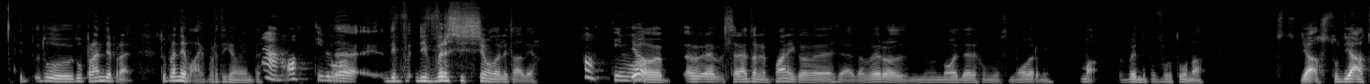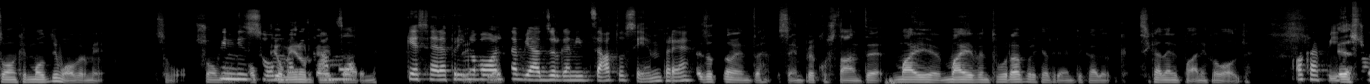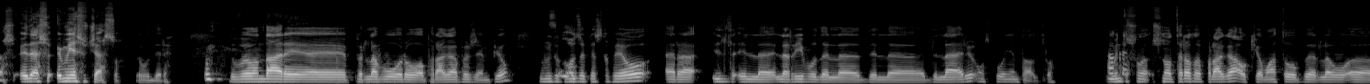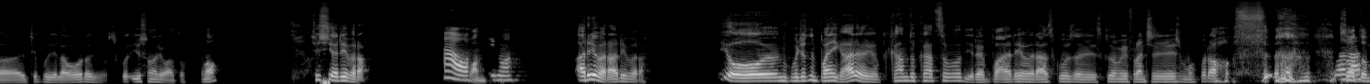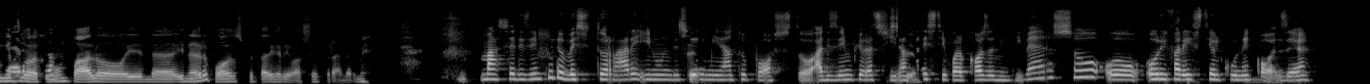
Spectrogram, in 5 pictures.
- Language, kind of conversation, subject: Italian, unstructured, Qual è il viaggio più bello che hai fatto?
- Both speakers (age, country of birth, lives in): 25-29, Italy, Italy; 25-29, Italy, Italy
- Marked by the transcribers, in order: tongue click; static; "diversissimo" said as "divversissimo"; unintelligible speech; "cioè" said as "ceh"; other background noise; distorted speech; chuckle; "dico" said as "ico"; laughing while speaking: "però"; chuckle; "stato" said as "ato"; sigh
